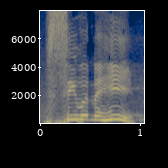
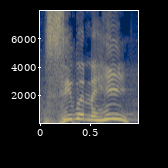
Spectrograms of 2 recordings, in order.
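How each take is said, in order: The two takes are said the same way.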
